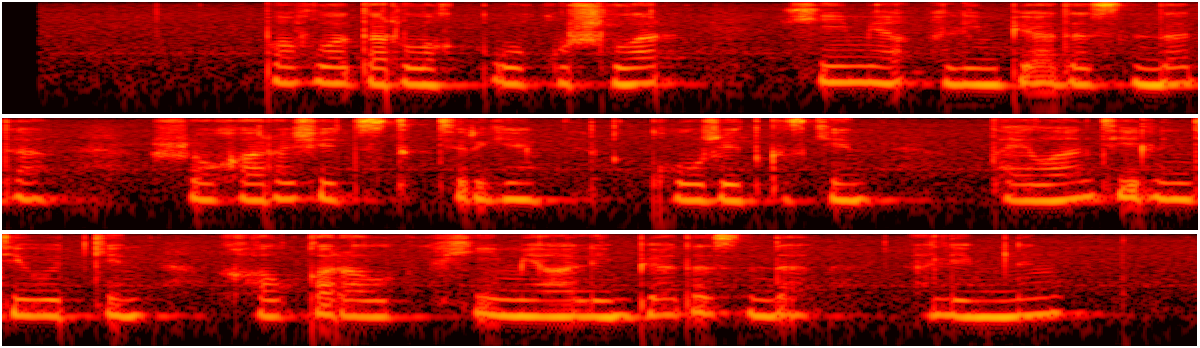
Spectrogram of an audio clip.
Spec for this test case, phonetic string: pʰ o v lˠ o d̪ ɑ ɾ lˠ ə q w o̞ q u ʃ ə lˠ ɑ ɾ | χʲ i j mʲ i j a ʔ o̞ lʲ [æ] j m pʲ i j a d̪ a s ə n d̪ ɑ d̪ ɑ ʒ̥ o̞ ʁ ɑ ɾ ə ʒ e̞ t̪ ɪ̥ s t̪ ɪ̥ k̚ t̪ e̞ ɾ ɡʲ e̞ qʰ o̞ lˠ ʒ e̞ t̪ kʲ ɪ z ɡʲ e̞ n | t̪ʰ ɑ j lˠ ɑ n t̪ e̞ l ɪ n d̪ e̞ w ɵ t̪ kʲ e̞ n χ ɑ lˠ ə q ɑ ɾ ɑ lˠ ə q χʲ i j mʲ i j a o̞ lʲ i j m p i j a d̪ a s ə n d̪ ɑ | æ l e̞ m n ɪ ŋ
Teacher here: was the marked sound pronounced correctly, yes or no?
no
